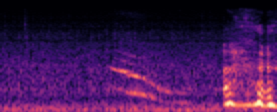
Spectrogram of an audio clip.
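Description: A single high call that slides down in pitch like a meow, about a second in, followed near the end by a short burst of laughter.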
